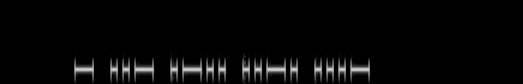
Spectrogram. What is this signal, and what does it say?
Morse code, heard as a keyed tone, about 20 wpm, 700 Hz. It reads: TULFV
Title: Code Groups - 5 Letters - 20wpm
